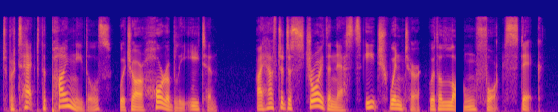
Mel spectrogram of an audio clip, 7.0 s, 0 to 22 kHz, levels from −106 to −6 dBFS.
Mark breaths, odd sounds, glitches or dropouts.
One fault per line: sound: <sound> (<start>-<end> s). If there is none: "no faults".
sound: dropout (5.7-5.8 s)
